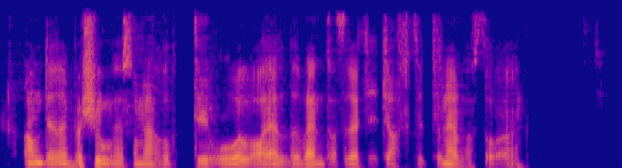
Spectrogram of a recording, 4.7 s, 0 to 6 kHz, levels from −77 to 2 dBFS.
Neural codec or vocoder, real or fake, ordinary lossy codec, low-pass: codec, 16 kHz in and 24 kHz out, 0.6 kbps, FireRedTTS-2 codec; fake; Opus, 64 kbps; 5.4 kHz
